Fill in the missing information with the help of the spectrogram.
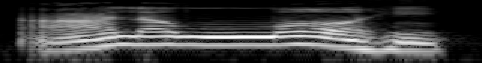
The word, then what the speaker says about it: على الله: یا کلمه الله که اگر دقت بفرمایید در این عبارت قبل از کلمه الله علامت فتحه هست و باعث میشه لام در کلمه الله درشت و پرحجم بشه که تلفظ میکنیم علی اللهی علی اللهی.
